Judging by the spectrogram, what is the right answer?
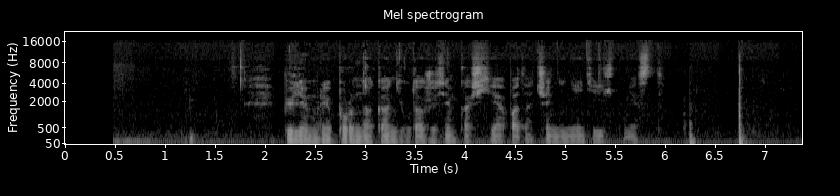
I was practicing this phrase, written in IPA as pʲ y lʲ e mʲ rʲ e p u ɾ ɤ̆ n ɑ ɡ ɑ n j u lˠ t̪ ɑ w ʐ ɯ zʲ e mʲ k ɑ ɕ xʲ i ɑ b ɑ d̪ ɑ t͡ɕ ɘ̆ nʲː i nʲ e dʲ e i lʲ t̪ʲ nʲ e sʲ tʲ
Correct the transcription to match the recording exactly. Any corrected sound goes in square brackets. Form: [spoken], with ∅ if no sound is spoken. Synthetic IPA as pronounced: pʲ y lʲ e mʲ rʲ e p u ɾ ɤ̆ n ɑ ɡ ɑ n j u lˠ [d̪] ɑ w ʐ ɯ zʲ e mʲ k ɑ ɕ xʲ i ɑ b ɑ d̪ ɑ t͡ɕ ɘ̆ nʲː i nʲ e dʲ e i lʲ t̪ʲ [mʲ] e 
